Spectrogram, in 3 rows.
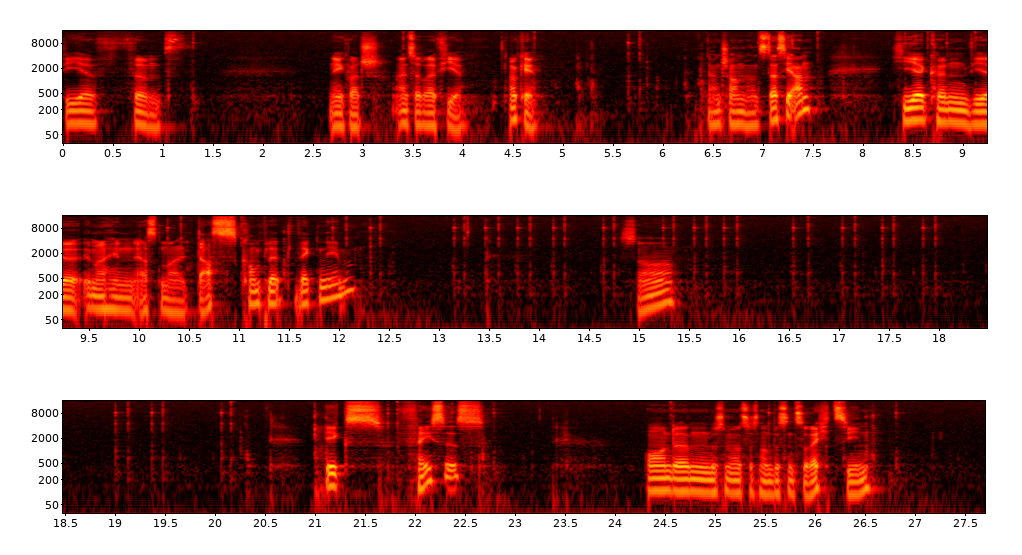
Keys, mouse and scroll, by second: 1.3-5.2 middle drag, 5.2 Tab, 5.7 right click, 6.3 Tab, 7.0 middle click, 7.8 scroll down 2, 8.5 shift+middle click, 9.3-9.7 scroll up 1, 10.3 right click, 10.9 alt+shift+right click, 12.0 shift+right click, 12.4 shift+right click, 13.2 shift+right click, 13.5 shift+right click, 13.8 shift+right click, 14.2 shift+right click, 14.7 shift+right click, 15.3 shift+right click, 15.6 shift+right click, 15.9 shift+right click, 16.6 shift+right click, 17.1 shift+right click, 17.5 shift+right click, 17.9 shift+right click, 19.0 shift+right click, 19.4 shift+right click, 20.1 shift+right click, 21.0 x, 22.4 shift+middle click, 22.8-25.4 scroll up 1, 25.6 right click, 26.1 alt+shift+right click, 26.9-27.7 middle drag.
